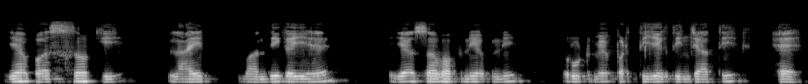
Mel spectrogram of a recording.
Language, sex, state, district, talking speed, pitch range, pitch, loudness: Hindi, male, Bihar, Jahanabad, 140 wpm, 125-135 Hz, 130 Hz, -18 LUFS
